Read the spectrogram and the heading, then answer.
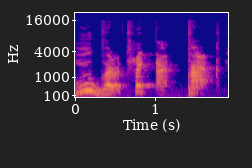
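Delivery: slow, words forced through a clenched jaw. Speaker retells what Tamar said to Trina: retelling a line through gritted teeth. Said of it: "she says it like through her teeth".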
